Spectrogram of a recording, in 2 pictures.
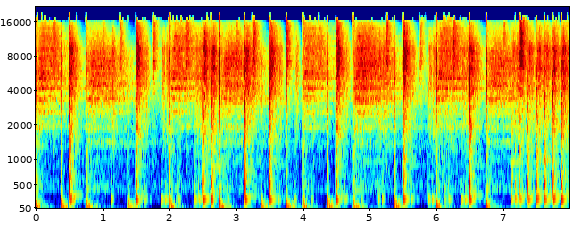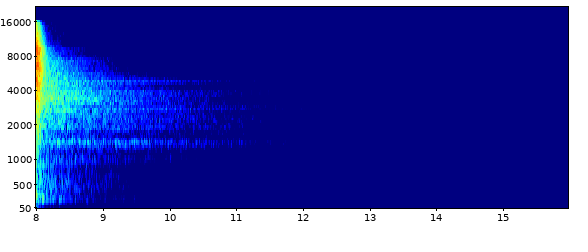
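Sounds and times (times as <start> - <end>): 
drums: 0.0 - 10.0.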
